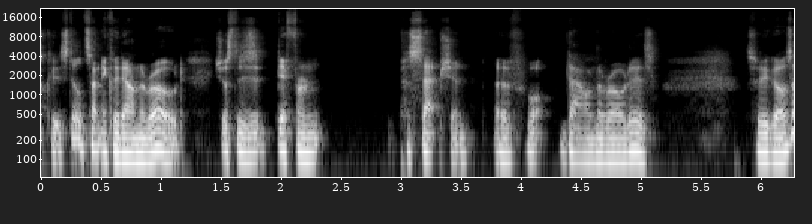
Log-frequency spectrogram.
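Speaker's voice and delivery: usual speaking voice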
